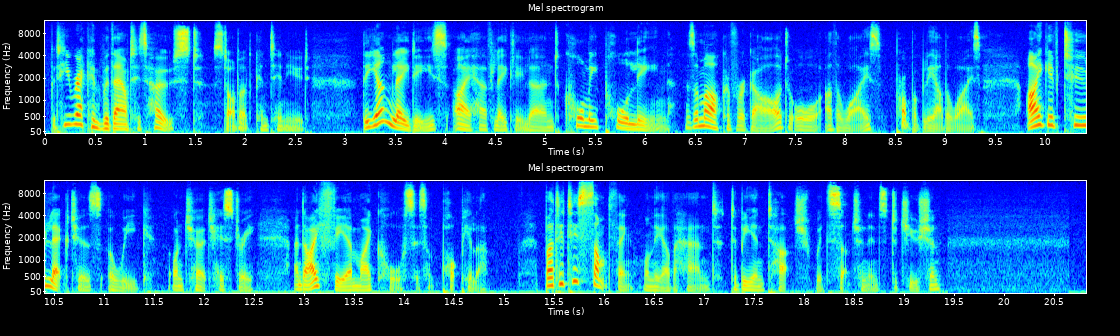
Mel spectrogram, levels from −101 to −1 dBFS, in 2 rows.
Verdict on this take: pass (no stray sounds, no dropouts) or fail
pass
